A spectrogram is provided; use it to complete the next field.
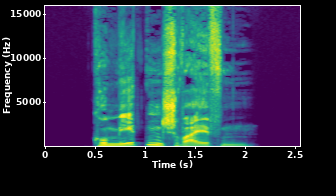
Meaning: dative plural of Kometenschweif
- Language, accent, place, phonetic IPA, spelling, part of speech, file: German, Germany, Berlin, [koˈmeːtn̩ˌʃvaɪ̯fn̩], Kometenschweifen, noun, De-Kometenschweifen.ogg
